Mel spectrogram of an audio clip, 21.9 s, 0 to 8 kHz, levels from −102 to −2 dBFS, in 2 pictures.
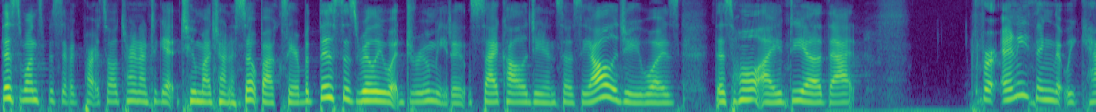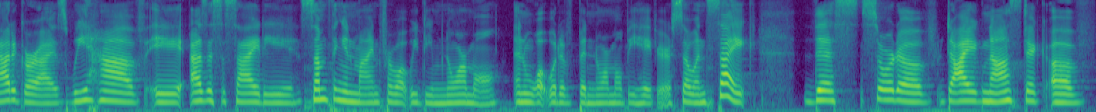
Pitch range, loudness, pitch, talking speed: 175-210 Hz, -26 LUFS, 190 Hz, 180 wpm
